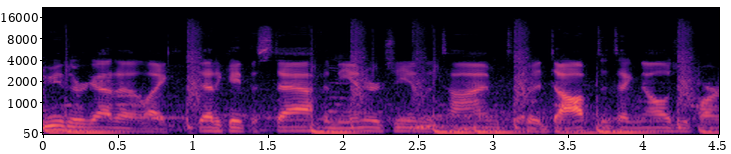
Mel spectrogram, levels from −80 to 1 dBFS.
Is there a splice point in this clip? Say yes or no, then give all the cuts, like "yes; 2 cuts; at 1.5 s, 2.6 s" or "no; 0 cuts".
yes; 2 cuts; at 0.9 s, 3.1 s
